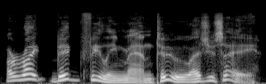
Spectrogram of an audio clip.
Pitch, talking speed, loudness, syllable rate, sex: 145 Hz, 205 wpm, -16 LUFS, 4.1 syllables/s, male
